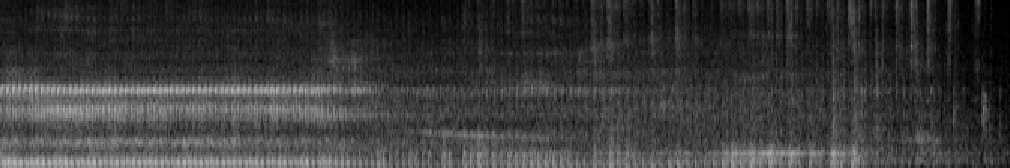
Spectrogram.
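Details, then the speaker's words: Honda-engined side-by-side ATV running rough: engine labours and sags, stumbles with scattered pops and light ticking as revs fall; suspected valve tapping under the valve cover and a valve not seating properly; carburetor reportedly needs replacing. Cause not confirmed. "Yeah, she's struggling a little bit. I'm hearing a little bit of valve, sounds like valve tapping going on underneath the valve cover. I'm hearing a popping noise like a valve's not seated properly."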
